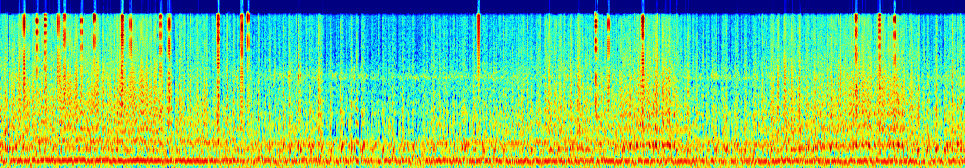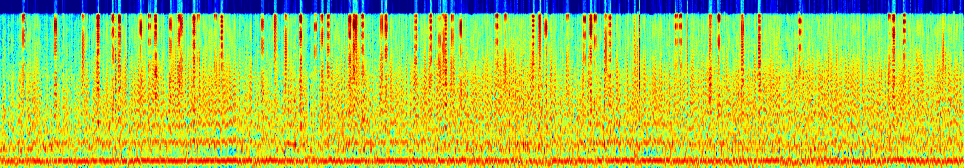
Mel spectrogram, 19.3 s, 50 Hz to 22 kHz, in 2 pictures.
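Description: Suzuki DL650 V-Strom's V-twin engine running loud at a steady pitch, with many short clicks and knocks throughout.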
